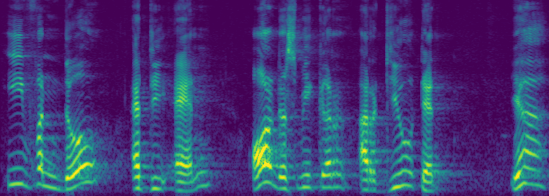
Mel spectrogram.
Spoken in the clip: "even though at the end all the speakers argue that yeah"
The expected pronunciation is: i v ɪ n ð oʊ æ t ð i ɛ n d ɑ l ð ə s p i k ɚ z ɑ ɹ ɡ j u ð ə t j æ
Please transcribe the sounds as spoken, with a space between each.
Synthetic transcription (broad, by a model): i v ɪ n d oʊ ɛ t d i ɛ n d ɑ l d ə s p i k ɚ ɑ ɹ ɡ j u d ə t j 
